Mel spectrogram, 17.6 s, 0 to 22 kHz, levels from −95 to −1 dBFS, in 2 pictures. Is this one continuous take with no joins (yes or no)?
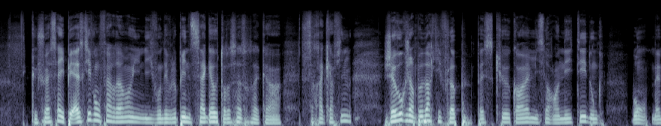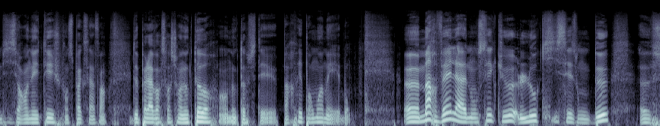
no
